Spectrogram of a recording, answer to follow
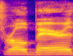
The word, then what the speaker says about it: Robert: me so mad that his last name is pronounced Robert why is it not Luis Robert it's so dumb change your name Luis robare the dong hater uh you've got and I've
